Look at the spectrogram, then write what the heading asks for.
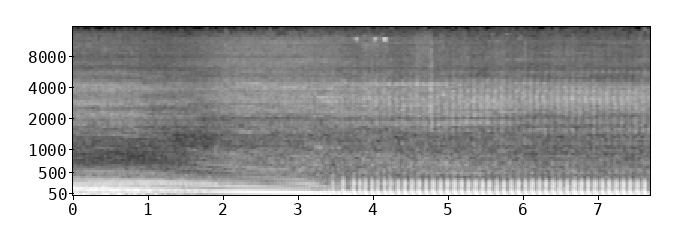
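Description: Kawasaki Ninja 250 parallel-twin engine with its revs falling for about three seconds, then settling into a low, steady putter with a fast, even pulse.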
